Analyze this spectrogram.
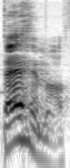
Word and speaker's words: Behemoth: __ ] except floer and the control sucked Behemoth which that's how you pronounce it by the way is one of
